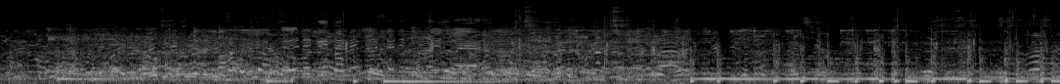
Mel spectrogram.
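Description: Crowd chatter and talk, then about seven seconds in, music starts up with madal hand drums beating.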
